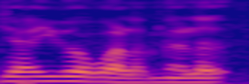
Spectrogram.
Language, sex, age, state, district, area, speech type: Malayalam, male, 60+, Kerala, Idukki, rural, spontaneous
